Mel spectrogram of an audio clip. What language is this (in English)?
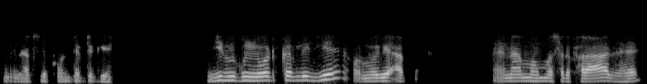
Urdu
